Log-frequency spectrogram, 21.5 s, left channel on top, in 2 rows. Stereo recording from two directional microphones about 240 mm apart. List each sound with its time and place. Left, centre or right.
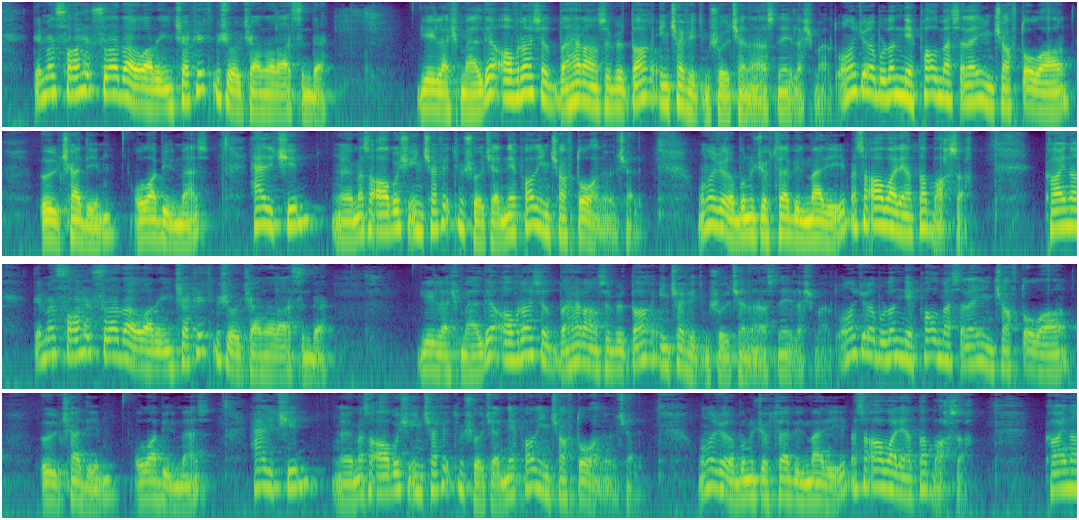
0.3 s speech: left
